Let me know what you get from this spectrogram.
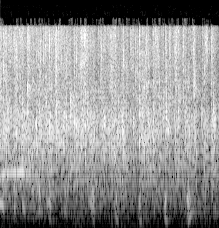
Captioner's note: cheers and applause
